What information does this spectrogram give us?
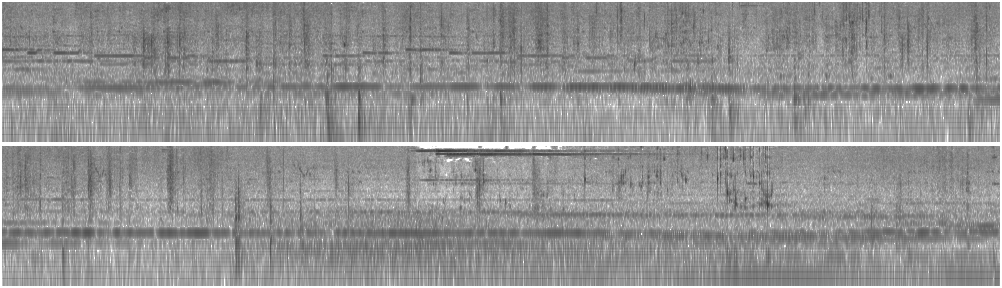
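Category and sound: sound effect, water being poured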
